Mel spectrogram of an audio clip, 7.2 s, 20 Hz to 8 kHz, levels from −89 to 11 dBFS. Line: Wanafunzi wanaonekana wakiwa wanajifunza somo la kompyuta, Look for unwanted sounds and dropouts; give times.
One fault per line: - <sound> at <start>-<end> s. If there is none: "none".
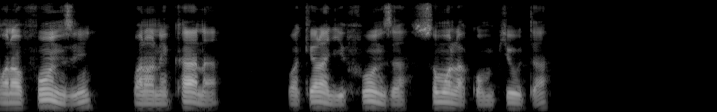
none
